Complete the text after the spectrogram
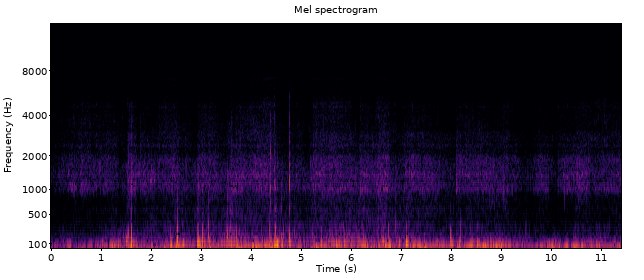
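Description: Skis hiss and scrape over snow.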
